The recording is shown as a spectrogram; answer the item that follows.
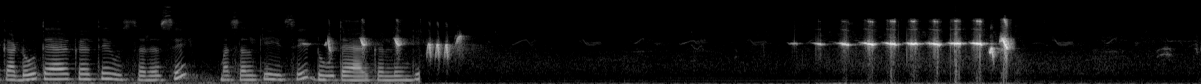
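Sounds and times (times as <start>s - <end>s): bird calling in short high notes: 7.9s - 10.2s.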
